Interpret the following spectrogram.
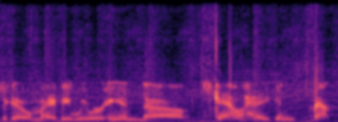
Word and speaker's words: Skowhegan: It's actually Skowhegan, but I get it.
